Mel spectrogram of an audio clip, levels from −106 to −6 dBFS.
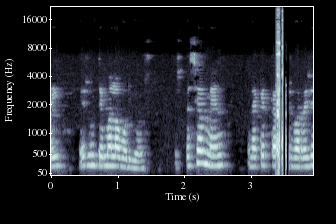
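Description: At 3.35 s, near the end of the speech, damaged data in a compressed stream disrupts playback until 3.58 s. Corrupted bytes leave the decoder unable to read those frames. It loses sync and hunts for the next valid header. The result is a short chirp, squawk, click or hole.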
